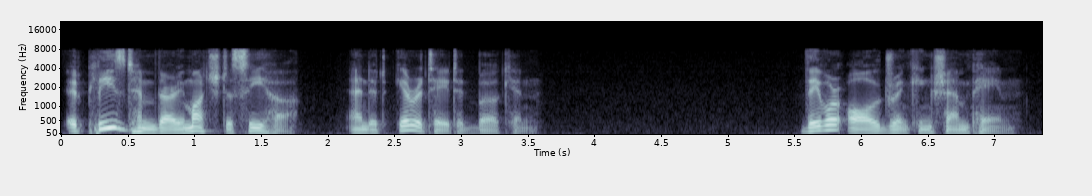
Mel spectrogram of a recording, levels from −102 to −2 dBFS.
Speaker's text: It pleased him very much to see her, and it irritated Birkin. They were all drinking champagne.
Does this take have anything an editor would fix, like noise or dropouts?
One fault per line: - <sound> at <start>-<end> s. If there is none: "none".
none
